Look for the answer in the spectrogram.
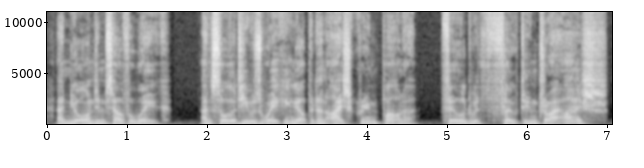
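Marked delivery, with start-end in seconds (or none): none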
